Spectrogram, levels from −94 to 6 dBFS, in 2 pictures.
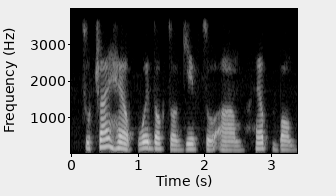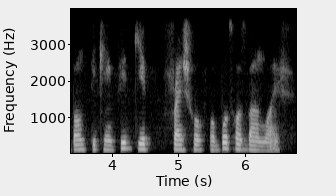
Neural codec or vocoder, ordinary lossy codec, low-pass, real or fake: codec, 16 kHz in and 24 kHz out, 1 kbps, XY-Tokenizer; none; 3.6 kHz; fake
